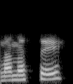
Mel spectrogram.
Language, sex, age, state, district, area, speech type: Hindi, female, 45-60, Rajasthan, Jodhpur, urban, conversation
